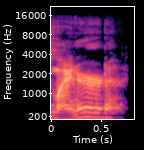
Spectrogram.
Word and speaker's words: Minard: I'm your host, Dr. Matt Minard, pronounced Minard, and I am honored to be your host.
